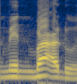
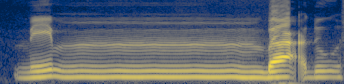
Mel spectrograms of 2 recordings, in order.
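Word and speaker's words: من بعد: Min ketemu dengan ba'du maka kita bacanya dengan bukan Min ba'du tapi mim ba'du sambil ditahan dengan gunahnya yaitu suara nunnya dirubah menjadi suara huruf mim jadi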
